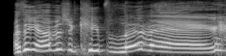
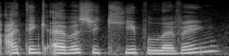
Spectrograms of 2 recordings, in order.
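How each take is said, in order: First: High, loud, half laughing, half crying; laughing-crying plea. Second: Said in the usual way. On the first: Real, not acted. Player choosing that the boy should live, laughing and crying. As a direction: blurt it out through tearful laughter. Player picks choice emotionally.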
